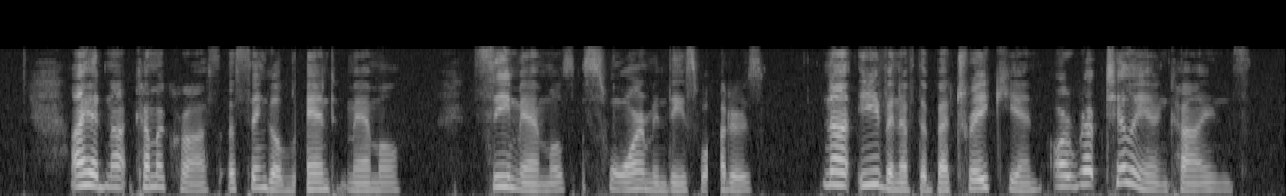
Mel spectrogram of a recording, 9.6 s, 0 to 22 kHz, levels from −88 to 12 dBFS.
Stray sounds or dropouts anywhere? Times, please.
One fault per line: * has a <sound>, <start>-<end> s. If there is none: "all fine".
* has a dropout, 2.2-2.3 s
* has a dropout, 5.3-5.4 s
